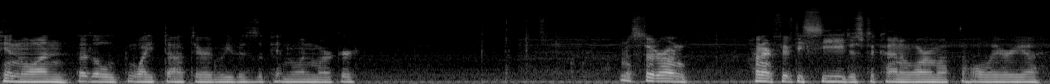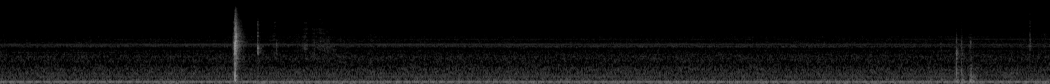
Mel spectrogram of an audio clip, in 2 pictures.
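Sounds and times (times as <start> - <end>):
hot air blower humming: 4.0 - 21.0.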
